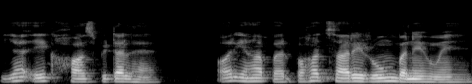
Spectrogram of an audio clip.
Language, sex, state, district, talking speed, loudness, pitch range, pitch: Hindi, male, Uttar Pradesh, Lucknow, 165 wpm, -18 LUFS, 125-150 Hz, 135 Hz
